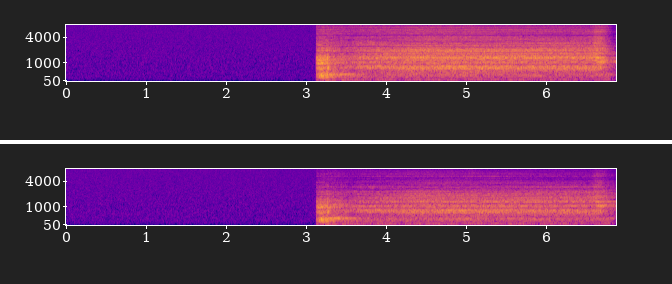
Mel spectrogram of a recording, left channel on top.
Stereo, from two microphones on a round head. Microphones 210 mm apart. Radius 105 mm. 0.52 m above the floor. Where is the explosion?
No explosion in this recording.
